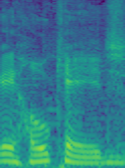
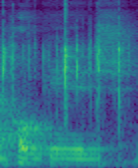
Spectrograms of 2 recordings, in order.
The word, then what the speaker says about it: Hokage: the mayor I guess no he he he pronounced Hokage H cage dude he said he called Naruto young H cage king of his village bro shout out to kusma he's dope young Sensei young Hokage you know king of his village damn wow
